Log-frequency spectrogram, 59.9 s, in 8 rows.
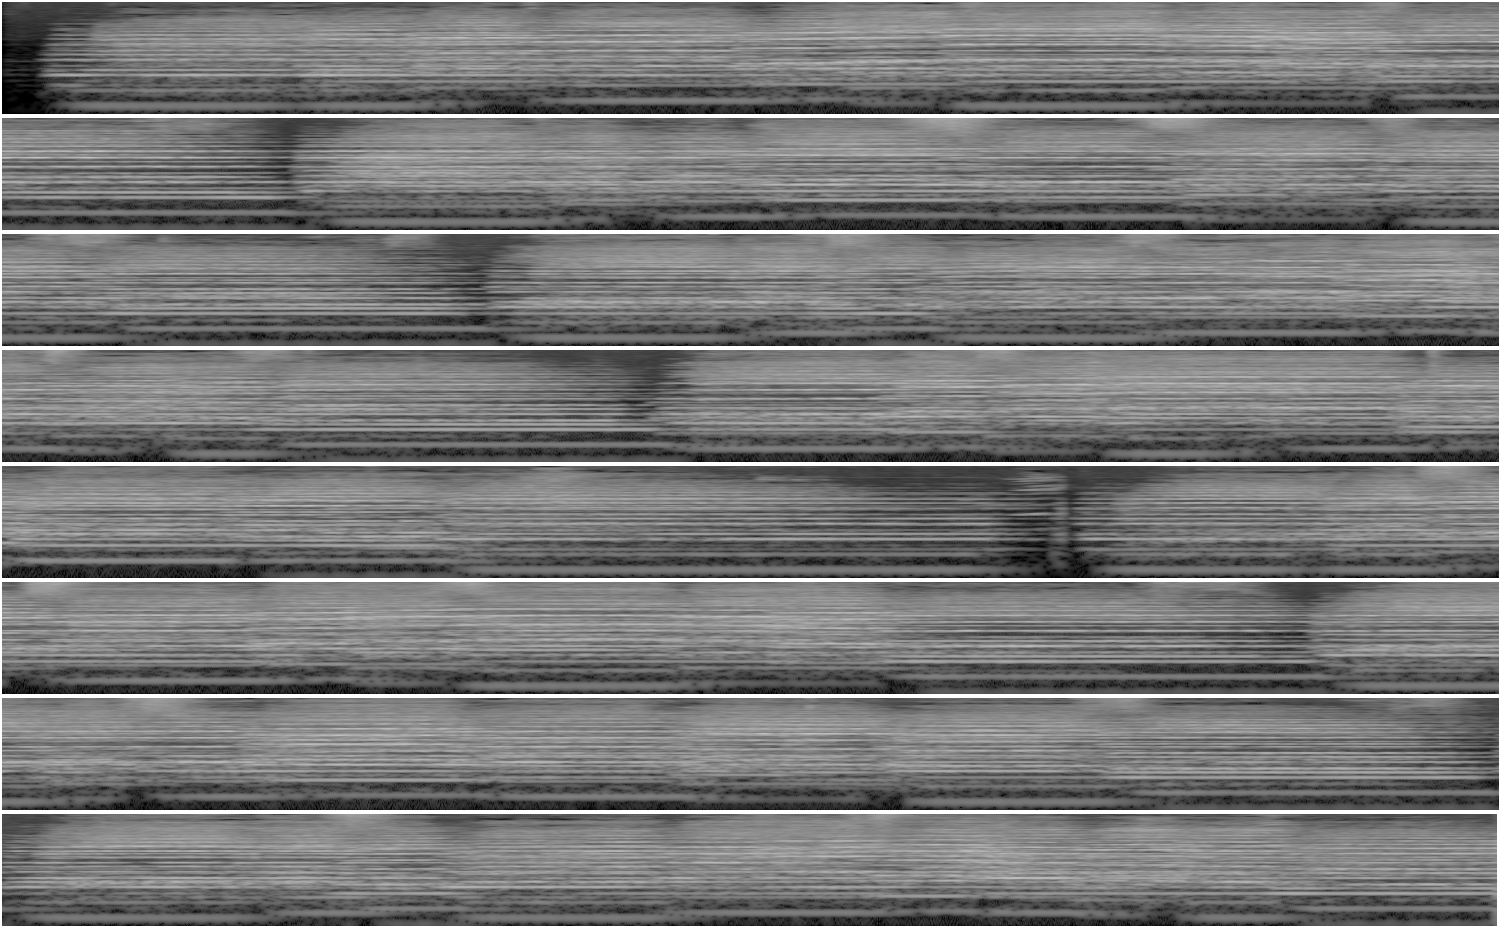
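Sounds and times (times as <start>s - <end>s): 
trumpet: 0.0s - 59.8s.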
